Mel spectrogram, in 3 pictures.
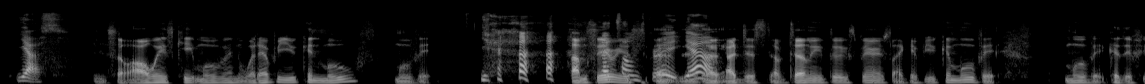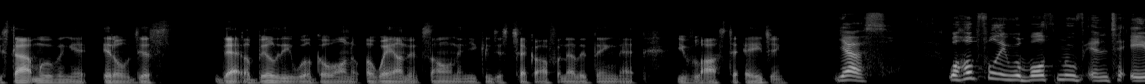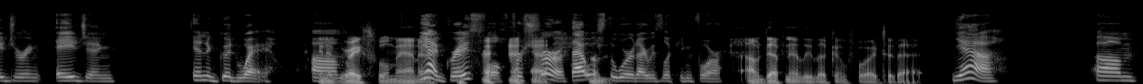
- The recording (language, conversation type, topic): English, unstructured, How has your view of aging changed over time, and what experiences reshaped it?
- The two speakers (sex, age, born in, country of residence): female, 65-69, United States, United States; male, 50-54, United States, United States
- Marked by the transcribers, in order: laughing while speaking: "Yeah"; chuckle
